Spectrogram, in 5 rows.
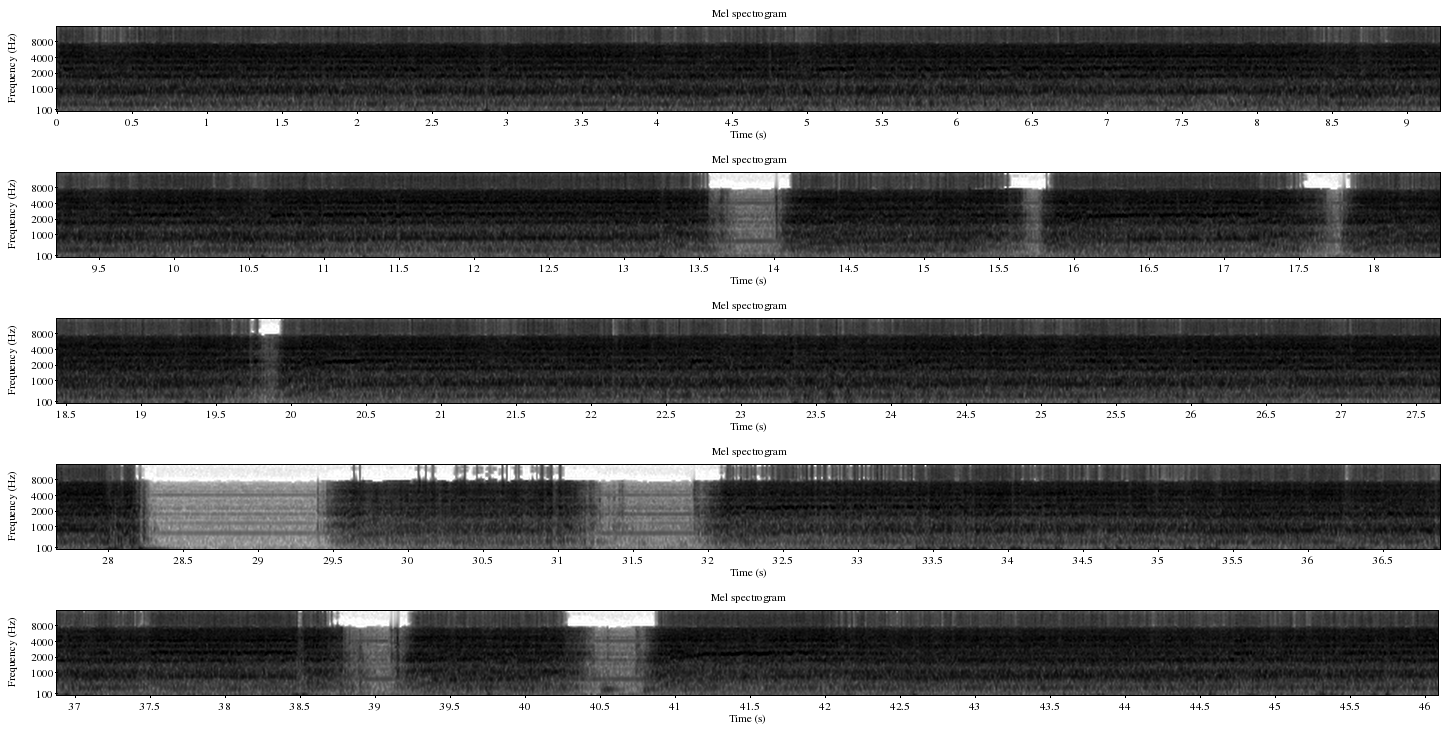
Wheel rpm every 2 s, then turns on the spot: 230, 230, 220, 220, 220, 230, 160, 120, 140, 170, 200, 230, 230, 230, 70, 110, 190, 220, 220, 130, 120, 210, 230.
none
